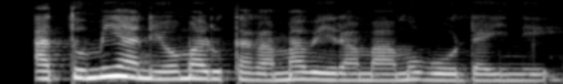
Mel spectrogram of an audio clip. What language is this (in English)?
Kikuyu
